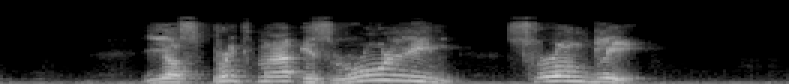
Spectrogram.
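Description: A middle-aged man speaks with animation, close to the microphone.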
